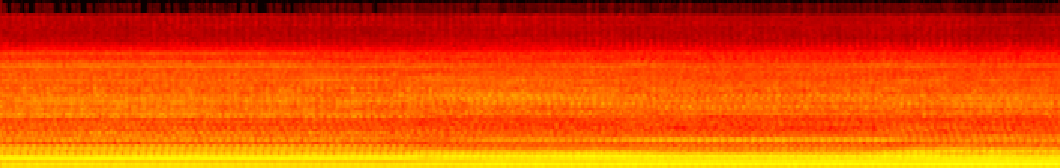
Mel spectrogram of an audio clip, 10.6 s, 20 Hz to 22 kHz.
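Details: Three-cylinder Yanmar diesel in a John Deere 430 lawn tractor, idling smoothly with an even beat after a leaking fuel line was replaced to cure air getting into the lines; normal idle.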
